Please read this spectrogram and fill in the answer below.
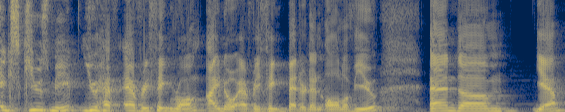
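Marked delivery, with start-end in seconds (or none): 0.0-3.8 put-on cocky voice. Retelling a man complaining about his payslip, imitating a cocky customer. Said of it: "he's already behaving cocky".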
